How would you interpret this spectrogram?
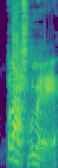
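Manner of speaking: loud, high indignation; outraged cry. A narrator's reading. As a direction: burst out, scandalised. Humbug quarrels with the bee.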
